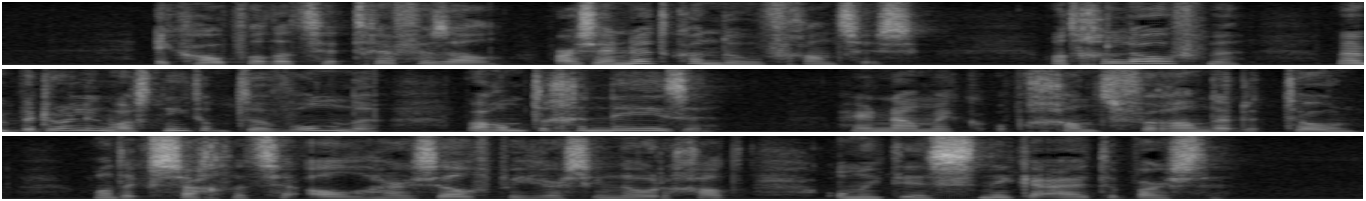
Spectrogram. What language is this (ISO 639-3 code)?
nld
